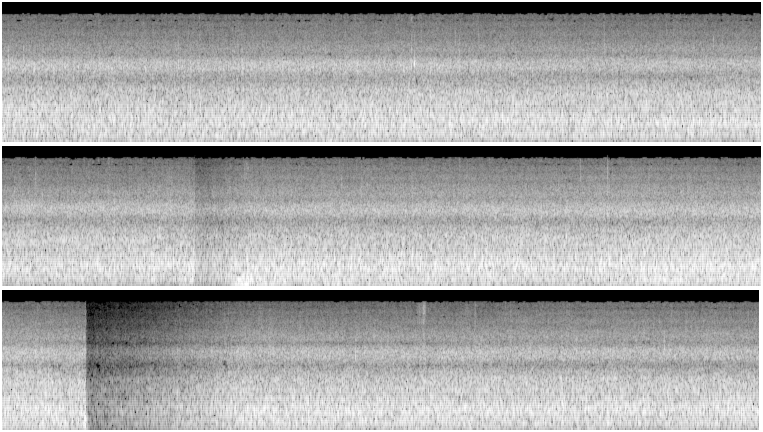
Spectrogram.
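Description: Heavy rain falling steadily, a dense even hiss. A click about twelve seconds in, and another about twenty seconds in, after which the rain sound drops out suddenly and fades back in over a couple of seconds.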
